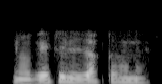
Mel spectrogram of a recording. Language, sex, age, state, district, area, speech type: Bengali, male, 18-30, West Bengal, Dakshin Dinajpur, urban, conversation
